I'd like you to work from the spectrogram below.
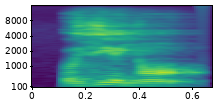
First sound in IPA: ʊ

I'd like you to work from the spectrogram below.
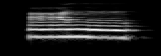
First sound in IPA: ʕ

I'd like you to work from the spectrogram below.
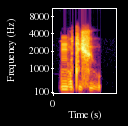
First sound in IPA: n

